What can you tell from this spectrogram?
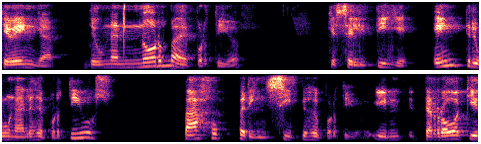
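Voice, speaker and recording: A man speaks at a fairly high pitch with very wide pitch swings. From Venezuela. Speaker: sports lawyer. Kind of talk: casual panel talk.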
